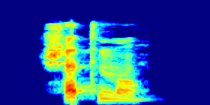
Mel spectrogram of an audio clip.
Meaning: in a catlike way
- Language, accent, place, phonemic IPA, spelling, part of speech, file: French, France, Lyon, /ʃat.mɑ̃/, chattement, adverb, LL-Q150 (fra)-chattement.wav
